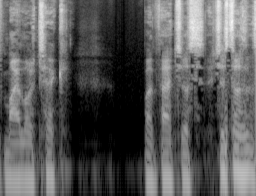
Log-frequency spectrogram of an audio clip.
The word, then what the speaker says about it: Milotic: get what you're saying I just think mellow take just sounds stupid Milotic like my logic like hi Milo you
